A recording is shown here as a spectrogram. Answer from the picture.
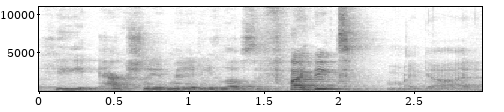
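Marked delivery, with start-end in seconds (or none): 2.3-2.9 breathy whisper of exasperation; whispered aside. Real, not acted. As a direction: whisper it under your breath. Exasperated aside about Aaron.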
